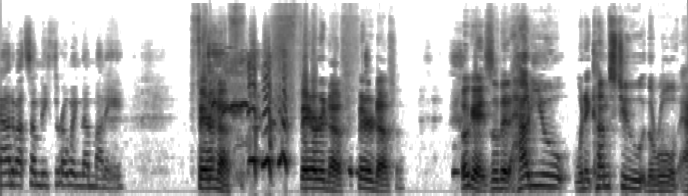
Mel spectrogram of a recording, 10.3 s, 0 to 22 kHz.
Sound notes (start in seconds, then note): 3.0 laughing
